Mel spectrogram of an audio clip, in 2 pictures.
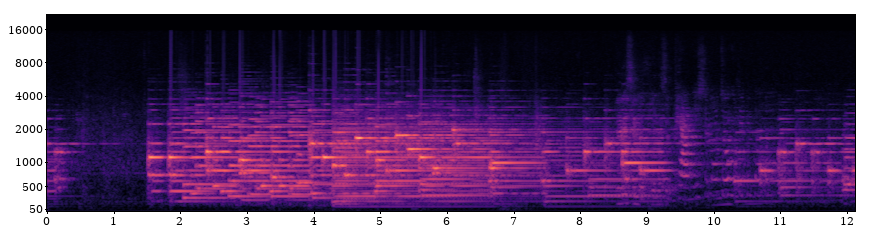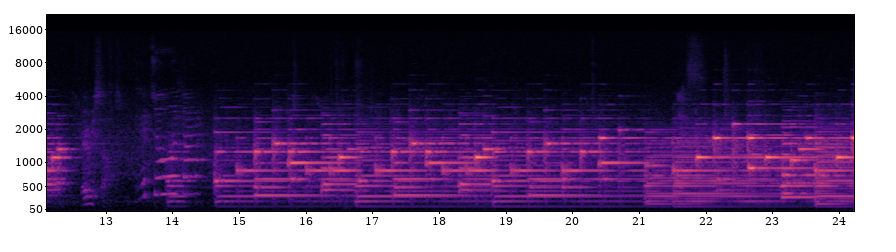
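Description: A grand piano being played: after a brief quiet moment it starts about a second and a half in with full chords, breaks off and thins out for a few seconds around the middle, then resumes steadily.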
